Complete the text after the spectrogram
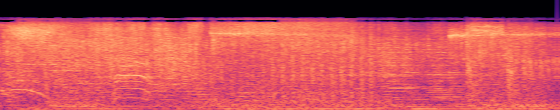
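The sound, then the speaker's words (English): Dense, loud gunfire and heavy missile explosions rock a tank with Rambo inside, rumbling continuously with bursts of rapid shots, crashing booms and mechanical clatter filling the whole stretch, chaotic like a battle. “Rambo stays focused as gunfire and missiles rock the tank around him.”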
